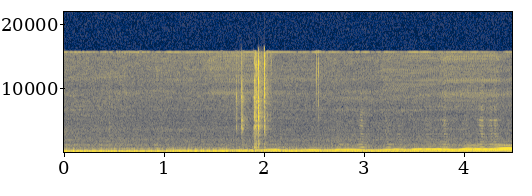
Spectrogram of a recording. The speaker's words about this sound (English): Let me stop the arpeggio.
